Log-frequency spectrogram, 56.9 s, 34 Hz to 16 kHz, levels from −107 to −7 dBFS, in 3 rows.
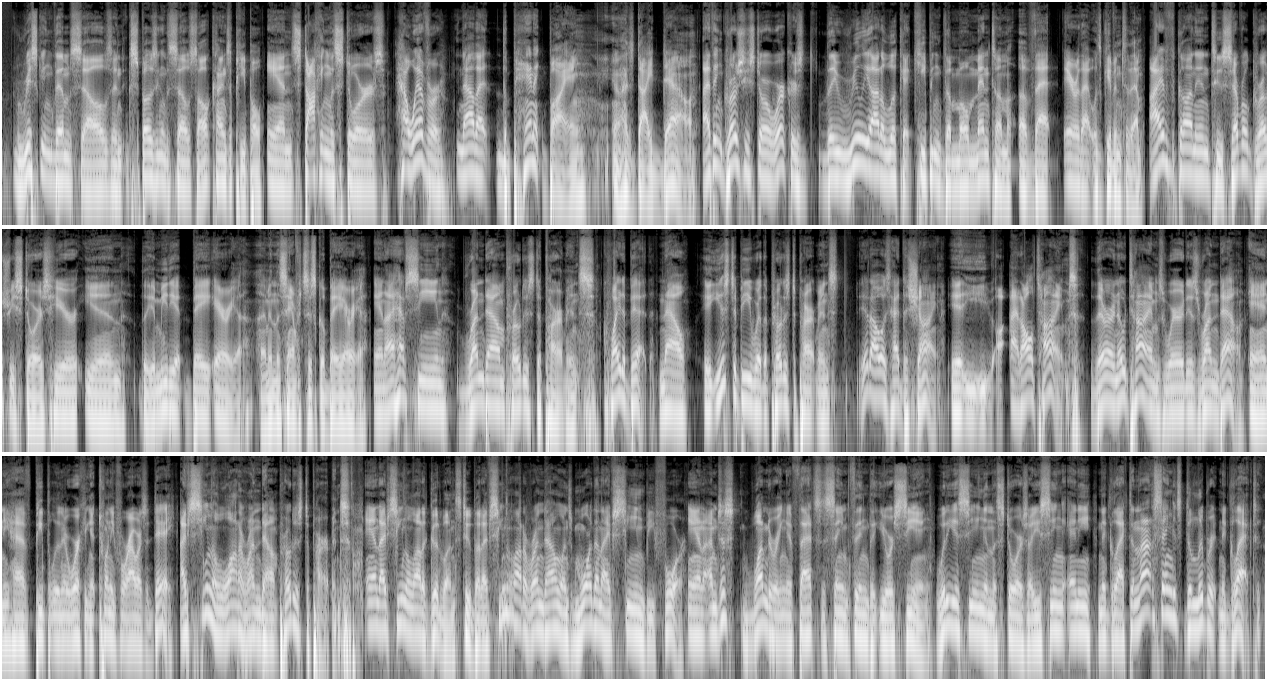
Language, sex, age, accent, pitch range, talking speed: English, male, 50-69, American, 90-120 Hz, 185 wpm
